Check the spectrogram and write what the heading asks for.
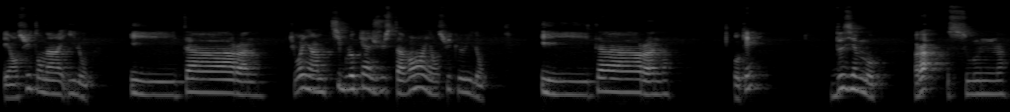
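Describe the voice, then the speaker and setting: A man teaching a video lesson in a patient, informal way, talking straight to the learner and drawing out example words slowly. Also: sits high, animated. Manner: slow, drawn-out modeling of example words. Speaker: Arabic reading teacher. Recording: echoey room.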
